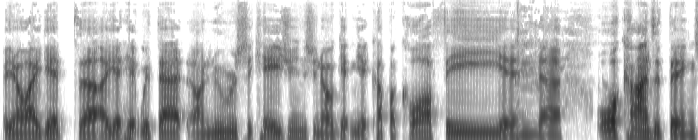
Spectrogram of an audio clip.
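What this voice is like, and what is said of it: New Jersey accent. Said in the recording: “you are certainly not the first to recognize that accent ... I'm proud of my accent”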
